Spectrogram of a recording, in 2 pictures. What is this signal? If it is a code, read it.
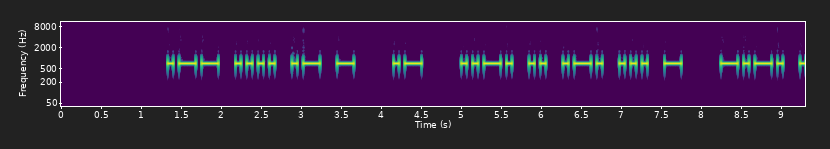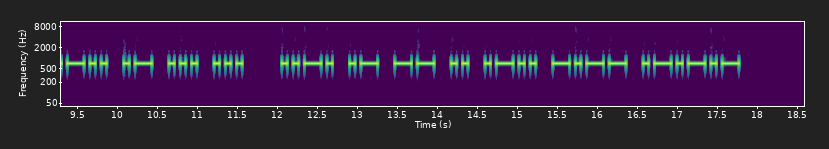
Morse code, heard as a keyed tone, about 17 wpm, 700 Hz. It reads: WHAT A FIRST CLASS FAMILY.
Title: Sentences from Top 1000 Words - Review Part 2 - 17wpm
